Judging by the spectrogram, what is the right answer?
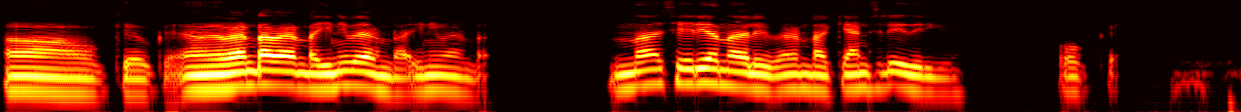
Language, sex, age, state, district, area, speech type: Malayalam, male, 60+, Kerala, Kozhikode, urban, spontaneous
